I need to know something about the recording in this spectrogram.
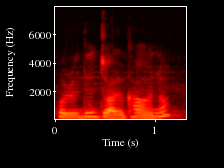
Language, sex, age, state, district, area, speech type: Bengali, female, 18-30, West Bengal, Uttar Dinajpur, urban, spontaneous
